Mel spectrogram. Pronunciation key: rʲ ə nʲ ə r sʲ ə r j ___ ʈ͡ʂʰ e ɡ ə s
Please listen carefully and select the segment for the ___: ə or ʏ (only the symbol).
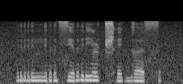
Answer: ʏ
